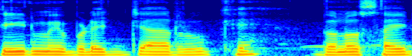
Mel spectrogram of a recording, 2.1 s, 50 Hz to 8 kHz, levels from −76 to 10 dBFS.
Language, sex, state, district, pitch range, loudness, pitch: Chhattisgarhi, male, Chhattisgarh, Rajnandgaon, 145-155 Hz, -15 LUFS, 150 Hz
